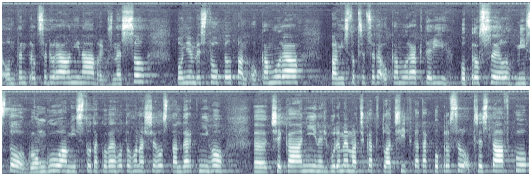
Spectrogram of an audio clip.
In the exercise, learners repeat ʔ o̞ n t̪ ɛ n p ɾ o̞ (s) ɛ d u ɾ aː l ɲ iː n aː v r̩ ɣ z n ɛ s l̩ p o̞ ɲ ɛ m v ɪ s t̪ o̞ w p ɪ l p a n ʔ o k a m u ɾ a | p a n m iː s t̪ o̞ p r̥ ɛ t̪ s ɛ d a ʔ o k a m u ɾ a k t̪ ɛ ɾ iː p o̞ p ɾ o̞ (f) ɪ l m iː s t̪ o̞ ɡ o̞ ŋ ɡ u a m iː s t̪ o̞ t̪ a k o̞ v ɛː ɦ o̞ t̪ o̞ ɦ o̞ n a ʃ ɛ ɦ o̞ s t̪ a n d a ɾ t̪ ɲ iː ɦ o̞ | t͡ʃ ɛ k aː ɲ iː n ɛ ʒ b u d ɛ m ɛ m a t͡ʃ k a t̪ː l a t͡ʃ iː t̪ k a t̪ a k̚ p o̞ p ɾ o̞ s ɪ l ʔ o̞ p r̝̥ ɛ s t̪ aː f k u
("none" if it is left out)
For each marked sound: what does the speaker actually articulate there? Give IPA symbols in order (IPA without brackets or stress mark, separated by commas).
t͡s, s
